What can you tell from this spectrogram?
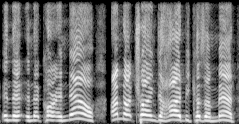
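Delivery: high, loud impassioned preaching; full-force preaching. Real, not acted. Preacher pouring out his weeping moment to the congregation, impassioned. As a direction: preach it with rising passion, near tears.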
